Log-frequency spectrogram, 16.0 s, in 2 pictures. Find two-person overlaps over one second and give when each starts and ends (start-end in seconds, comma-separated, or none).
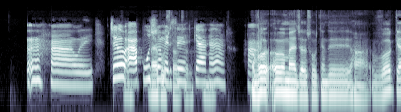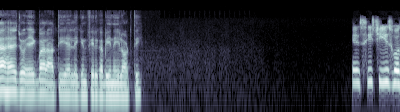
2.4-4.5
